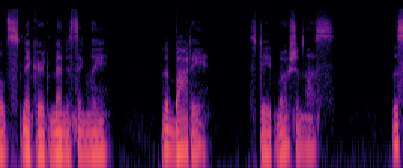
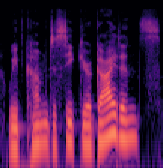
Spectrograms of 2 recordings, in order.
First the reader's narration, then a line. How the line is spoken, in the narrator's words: Sharon called out in a sing-song voice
